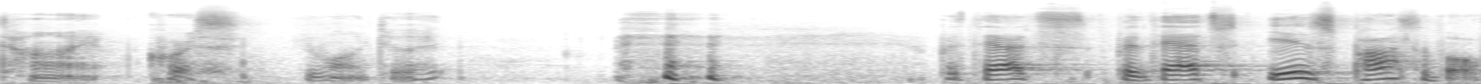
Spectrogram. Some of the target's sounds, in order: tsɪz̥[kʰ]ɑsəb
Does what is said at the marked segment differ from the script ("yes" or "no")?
yes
